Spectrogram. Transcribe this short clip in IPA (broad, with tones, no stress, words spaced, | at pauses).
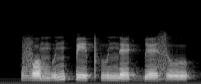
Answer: vɔ˨m u˦n k͡pe˦˨pʰu˦nɛ˨˦ ɡ͡bɛ˨zo˨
